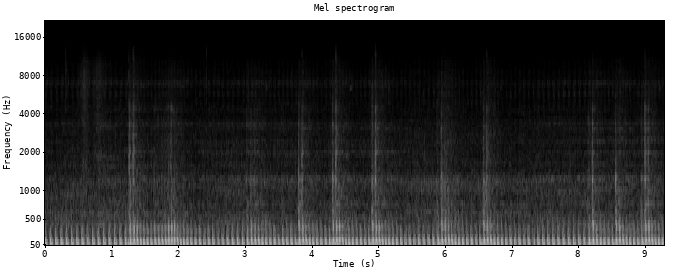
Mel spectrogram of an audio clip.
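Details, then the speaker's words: Honda CT125 on a steep uphill trail under power: single cylinder with sharp metallic knocks about every half second; knocks under power and cannot climb, a rod bearing going out in the lower end is suspected, unconfirmed. "i think we got a rod bearing going out on his lower end it knocks when you're under power and it has no power to climb hill"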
